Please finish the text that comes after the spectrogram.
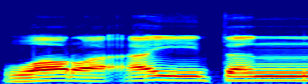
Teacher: آئی کو جو ہے نرمی کے ساتھ ادا کریں گے چونکہ یہاں پر صفت لین ہے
